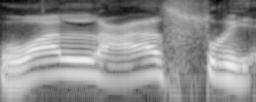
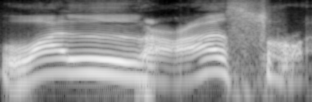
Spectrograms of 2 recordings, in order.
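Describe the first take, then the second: First: The word ends with a short 'i' vowel. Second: The word ends on a bare 'r' sound. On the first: The recitation continues without stopping. "র আর নিচে জের আছে" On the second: The reciter stops at this word. "এখানে ওয়াকফ করা হয় ... জয়জম দিয়ে পড়েন"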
